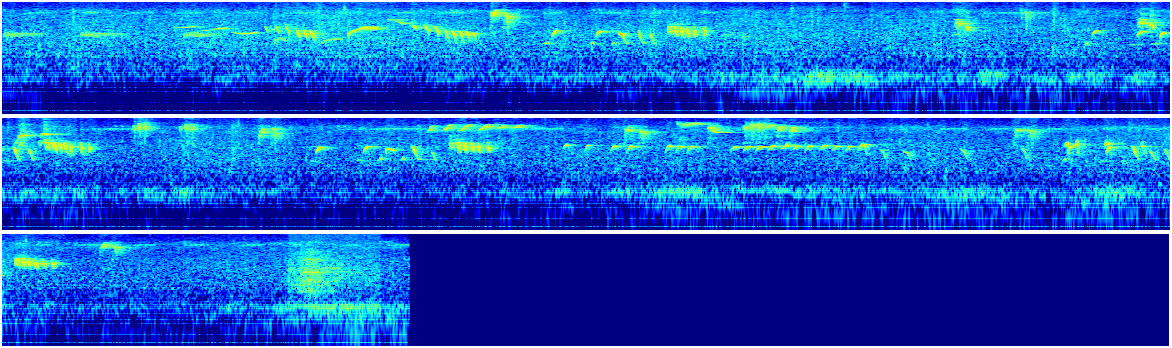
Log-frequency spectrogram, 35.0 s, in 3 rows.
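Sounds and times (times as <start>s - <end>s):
small birds chirping: 0.0s - 27.4s.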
